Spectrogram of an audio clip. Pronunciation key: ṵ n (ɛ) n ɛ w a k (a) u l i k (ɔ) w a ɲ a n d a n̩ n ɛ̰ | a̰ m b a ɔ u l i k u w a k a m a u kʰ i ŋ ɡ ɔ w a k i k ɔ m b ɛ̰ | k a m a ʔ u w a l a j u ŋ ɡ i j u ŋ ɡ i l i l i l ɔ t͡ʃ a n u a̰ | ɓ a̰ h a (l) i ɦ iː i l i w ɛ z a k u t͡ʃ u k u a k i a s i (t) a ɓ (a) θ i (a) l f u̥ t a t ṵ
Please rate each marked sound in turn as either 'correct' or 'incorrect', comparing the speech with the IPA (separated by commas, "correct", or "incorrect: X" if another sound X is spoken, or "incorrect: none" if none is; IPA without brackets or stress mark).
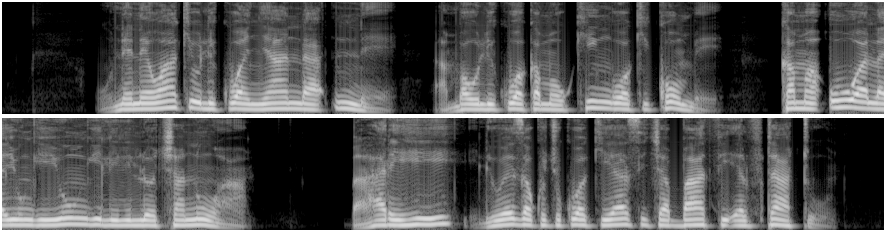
correct, incorrect: ɛ, incorrect: u, incorrect: ɾ, incorrect: t͡ʃ, correct, incorrect: ɛ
